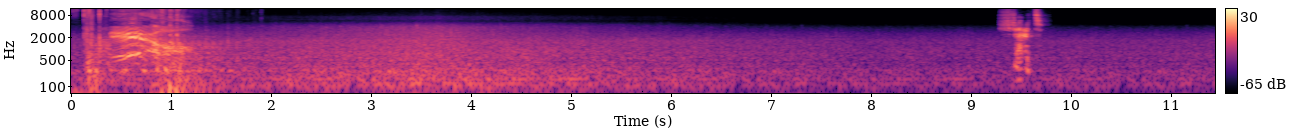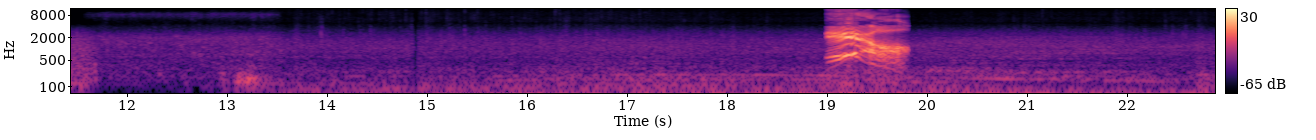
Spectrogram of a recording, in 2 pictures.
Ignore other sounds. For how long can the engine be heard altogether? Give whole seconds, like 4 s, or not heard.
2 s.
